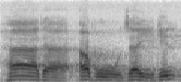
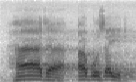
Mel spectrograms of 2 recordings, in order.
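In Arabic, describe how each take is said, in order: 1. الكلمة تنتهي بضمة طويلة. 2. الكلمة تنتهي بضمة قصيرة. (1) "هذا الإتمام" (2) "هذا النقص"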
